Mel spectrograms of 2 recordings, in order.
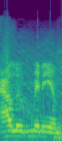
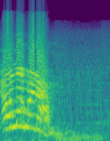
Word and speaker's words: aluminum: Why do British people pronounce aluminum as aluminium? There is no extra I in aluminum. That's why we pronounce it aluminum!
